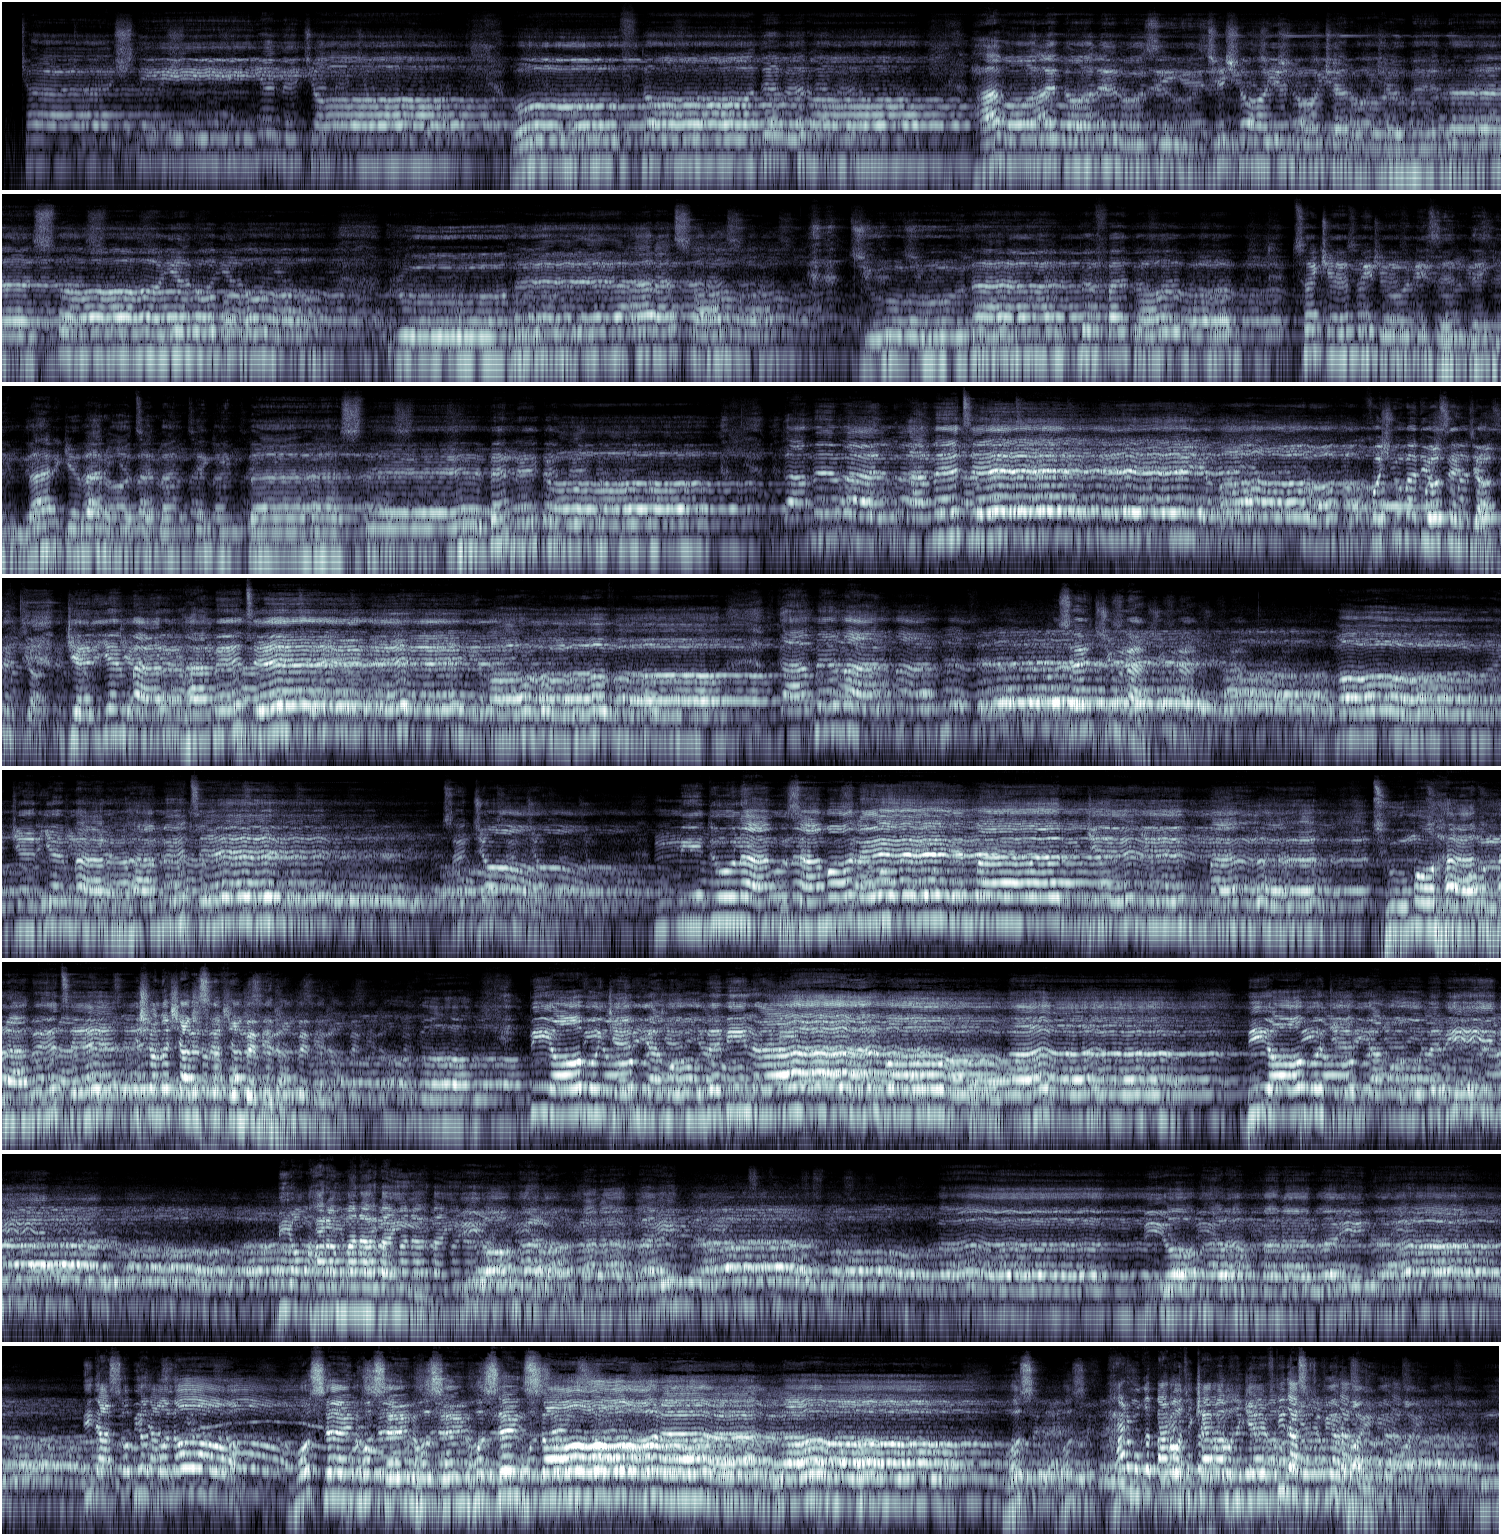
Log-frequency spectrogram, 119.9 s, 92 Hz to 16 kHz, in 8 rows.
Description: حسینیه توحیدی
شب دوم محرم الحرام 97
